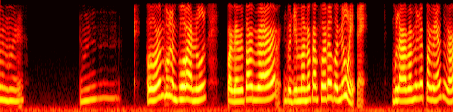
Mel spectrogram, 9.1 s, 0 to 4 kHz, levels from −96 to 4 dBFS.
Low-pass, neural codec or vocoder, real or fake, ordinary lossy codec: 3.6 kHz; autoencoder, 22.05 kHz, a latent of 192 numbers a frame, VITS, trained on many speakers; fake; none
